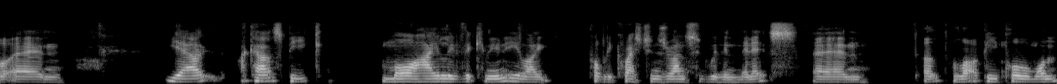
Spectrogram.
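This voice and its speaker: Against a quiet background, a man speaks with fairly even intonation and long, frequent pauses. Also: dry, close sound with no echo. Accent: Yorkshire. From northern England, Leeds. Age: 40s. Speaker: trading student. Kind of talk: interview. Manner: halting, many fillers and repeats.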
